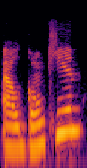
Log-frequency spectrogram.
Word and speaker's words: Algonquian: the two dominant languages it's called algonquian and iraq that's how you pronounce it um those were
